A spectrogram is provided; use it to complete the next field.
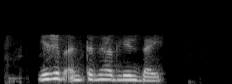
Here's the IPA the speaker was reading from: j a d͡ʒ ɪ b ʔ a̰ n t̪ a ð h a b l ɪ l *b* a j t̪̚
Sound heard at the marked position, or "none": b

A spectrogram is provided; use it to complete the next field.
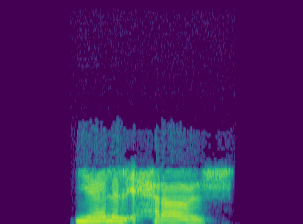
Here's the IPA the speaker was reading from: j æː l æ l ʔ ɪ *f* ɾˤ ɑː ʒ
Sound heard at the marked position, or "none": ħ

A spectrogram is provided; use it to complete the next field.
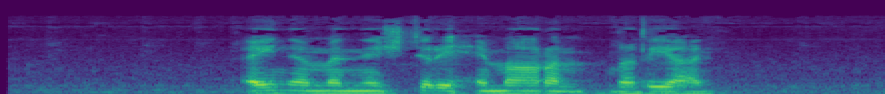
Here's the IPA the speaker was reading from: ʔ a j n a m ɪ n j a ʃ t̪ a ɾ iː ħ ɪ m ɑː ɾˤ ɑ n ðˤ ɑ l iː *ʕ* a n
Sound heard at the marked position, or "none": ʕ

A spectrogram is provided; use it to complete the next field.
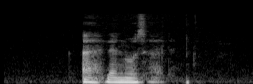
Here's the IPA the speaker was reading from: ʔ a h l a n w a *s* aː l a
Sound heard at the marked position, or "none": s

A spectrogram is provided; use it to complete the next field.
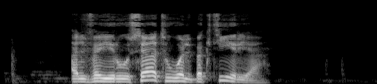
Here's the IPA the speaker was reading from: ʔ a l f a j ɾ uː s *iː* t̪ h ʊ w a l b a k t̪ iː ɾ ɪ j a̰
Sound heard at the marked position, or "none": aː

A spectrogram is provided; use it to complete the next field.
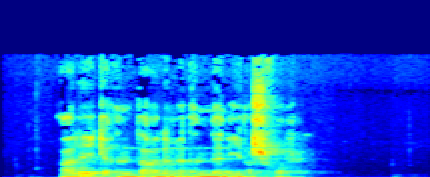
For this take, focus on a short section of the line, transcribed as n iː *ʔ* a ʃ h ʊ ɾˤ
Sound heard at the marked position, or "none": ʔ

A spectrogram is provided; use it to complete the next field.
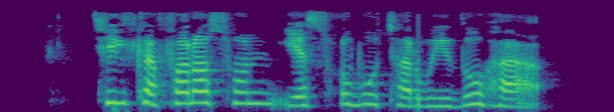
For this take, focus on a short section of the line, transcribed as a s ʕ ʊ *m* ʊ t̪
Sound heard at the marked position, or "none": b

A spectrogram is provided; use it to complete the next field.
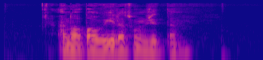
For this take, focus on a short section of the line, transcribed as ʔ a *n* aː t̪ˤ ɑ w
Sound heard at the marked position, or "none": n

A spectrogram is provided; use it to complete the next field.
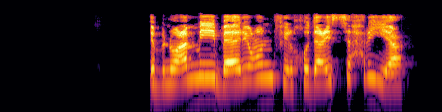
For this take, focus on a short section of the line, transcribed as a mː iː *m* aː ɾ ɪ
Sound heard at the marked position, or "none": b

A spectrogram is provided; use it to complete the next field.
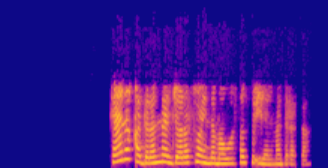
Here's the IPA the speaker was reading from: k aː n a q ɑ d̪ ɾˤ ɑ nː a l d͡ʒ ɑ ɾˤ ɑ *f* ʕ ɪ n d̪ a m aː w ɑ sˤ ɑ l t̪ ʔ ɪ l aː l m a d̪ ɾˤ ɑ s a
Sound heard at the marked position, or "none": s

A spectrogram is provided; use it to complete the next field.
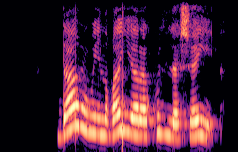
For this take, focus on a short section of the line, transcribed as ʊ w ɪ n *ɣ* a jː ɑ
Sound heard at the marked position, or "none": ɣ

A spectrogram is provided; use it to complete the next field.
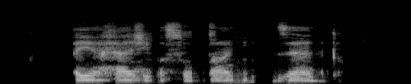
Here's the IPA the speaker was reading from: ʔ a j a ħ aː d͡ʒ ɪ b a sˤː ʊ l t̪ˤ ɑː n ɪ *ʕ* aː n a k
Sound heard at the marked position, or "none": z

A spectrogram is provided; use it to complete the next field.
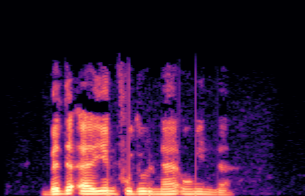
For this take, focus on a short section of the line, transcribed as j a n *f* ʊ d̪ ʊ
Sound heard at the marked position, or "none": f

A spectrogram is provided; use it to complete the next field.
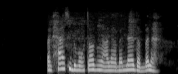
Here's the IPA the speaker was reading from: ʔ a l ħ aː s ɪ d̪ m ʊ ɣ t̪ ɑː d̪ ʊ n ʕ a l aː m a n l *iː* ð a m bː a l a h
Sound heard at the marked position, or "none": aː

